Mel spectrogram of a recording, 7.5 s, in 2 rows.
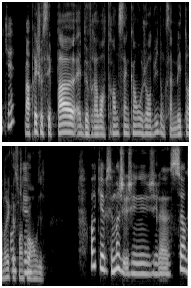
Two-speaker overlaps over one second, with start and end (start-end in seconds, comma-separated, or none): none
